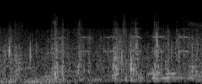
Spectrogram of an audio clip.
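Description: Low outdoor background of faint, distant voices with scattered small clicks.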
